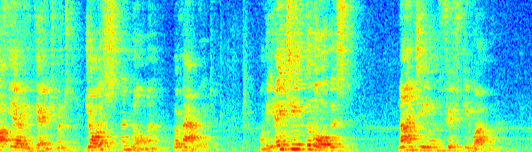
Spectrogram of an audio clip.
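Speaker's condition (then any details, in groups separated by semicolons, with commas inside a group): No condition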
